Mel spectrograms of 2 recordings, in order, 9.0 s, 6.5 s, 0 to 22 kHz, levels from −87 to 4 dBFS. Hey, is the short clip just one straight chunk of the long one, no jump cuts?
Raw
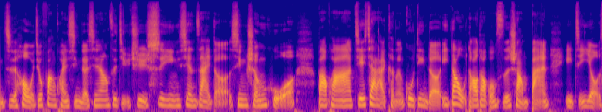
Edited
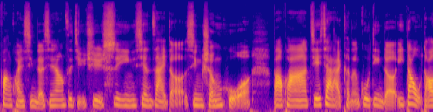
yes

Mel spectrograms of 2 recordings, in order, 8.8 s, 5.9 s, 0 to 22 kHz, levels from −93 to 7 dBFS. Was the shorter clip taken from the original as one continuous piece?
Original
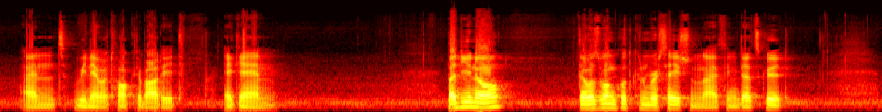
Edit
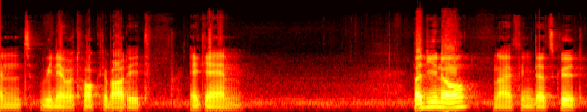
no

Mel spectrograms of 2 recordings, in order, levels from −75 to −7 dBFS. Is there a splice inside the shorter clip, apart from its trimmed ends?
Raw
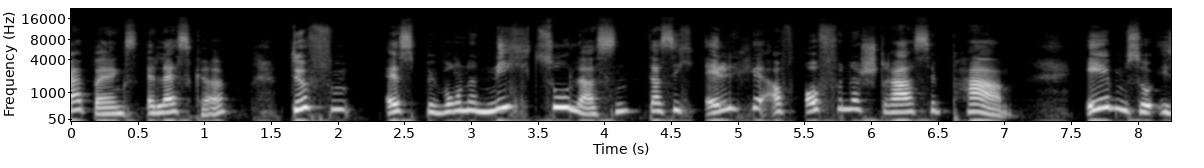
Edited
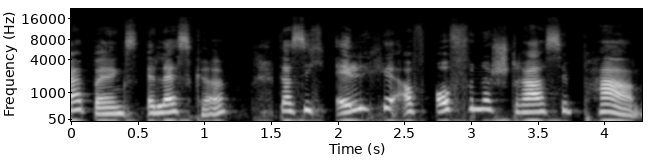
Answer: yes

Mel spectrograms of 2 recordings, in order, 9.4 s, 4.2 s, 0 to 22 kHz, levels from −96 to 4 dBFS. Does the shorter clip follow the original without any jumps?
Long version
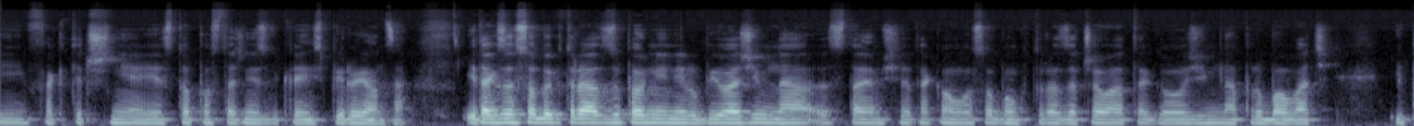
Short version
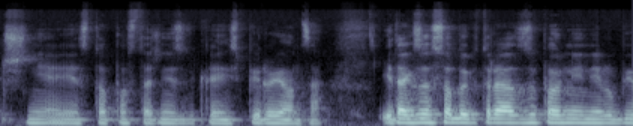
yes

